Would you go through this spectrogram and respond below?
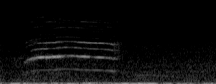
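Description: A single drawn-out cat meow, clear and fairly close, rising then falling over about a second before trailing into quiet room noise.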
